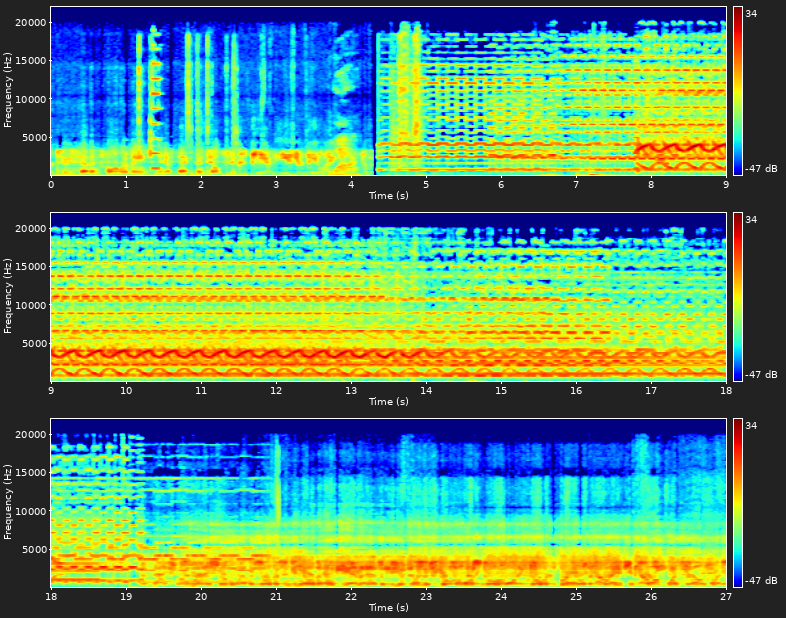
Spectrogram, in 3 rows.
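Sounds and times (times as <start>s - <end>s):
siren-like sweeping tone: 4.4s - 21.1s
steady electronic alarm tone: 4.4s - 21.3s.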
